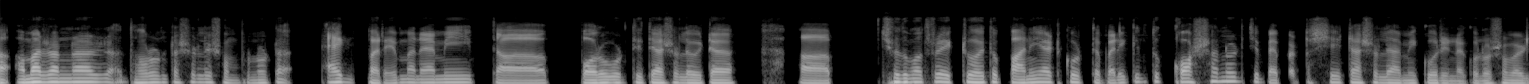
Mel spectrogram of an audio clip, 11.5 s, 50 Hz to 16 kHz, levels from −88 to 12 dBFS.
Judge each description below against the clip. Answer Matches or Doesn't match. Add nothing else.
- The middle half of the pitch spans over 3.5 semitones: Matches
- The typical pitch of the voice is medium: Doesn't match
